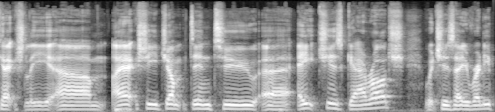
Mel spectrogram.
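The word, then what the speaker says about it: Aech: the virtual world but his best friend in the the book is called H and it's about a eech as in pronounce it as H but basically H has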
